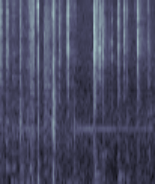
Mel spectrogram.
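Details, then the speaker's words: Keyboard: soft, even key taps with a clean return and no gritty click or rattle. Unlike keys with debris underneath that go clicky, this keyboard is healthy. "these keys have junk under them that makes them clicky to this one perfectly fine so look at that mechanical beauty"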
